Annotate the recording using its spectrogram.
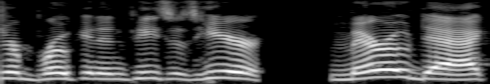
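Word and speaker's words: Merodach: veiled b-a-a-l also okay meridak is broken in pieces her idols are confounded her images are broken in pieces here merodak is also marduk on the handout is spelled m-a-r-d-u-k and it's the same thing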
